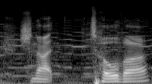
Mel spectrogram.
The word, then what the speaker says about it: Shana Tova: Can I pronounce that? Shana Tova. – Tova. – Shana Tova. – That was kind of, you felt kind of aggravated. Shana Tova. All right, nailed it.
